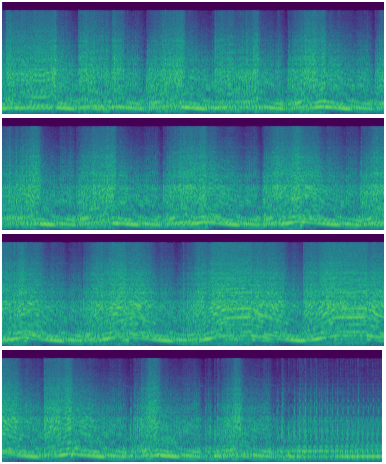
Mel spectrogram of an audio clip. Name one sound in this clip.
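A racing motorcycle engine revs up and down over and over, loud and close.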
